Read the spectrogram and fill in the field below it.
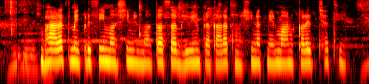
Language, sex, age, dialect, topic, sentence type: Maithili, female, 18-24, Southern/Standard, agriculture, statement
